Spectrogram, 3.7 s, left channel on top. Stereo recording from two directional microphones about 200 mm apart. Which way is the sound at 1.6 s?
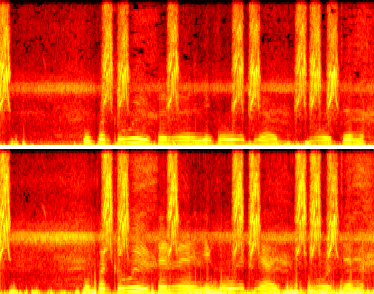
10° right (ahead or behind).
